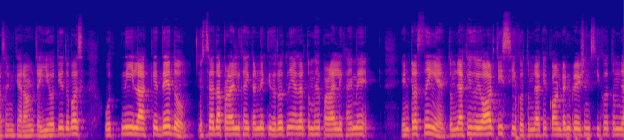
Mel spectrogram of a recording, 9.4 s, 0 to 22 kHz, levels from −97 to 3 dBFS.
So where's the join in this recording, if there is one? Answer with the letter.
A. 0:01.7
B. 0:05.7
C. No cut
C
